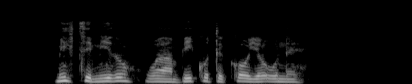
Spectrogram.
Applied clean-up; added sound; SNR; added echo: none; none; none; none.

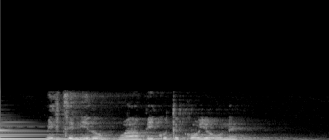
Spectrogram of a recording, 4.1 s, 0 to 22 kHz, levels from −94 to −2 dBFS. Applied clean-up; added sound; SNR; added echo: none; Dishes, pots, and pans; 5 dB; reverberation time 1.7 s.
